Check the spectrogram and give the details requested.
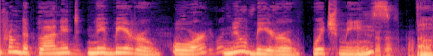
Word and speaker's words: Nibiru: Everywhere is written as Nibiru, and many pronounce Nibiru. There was no such expression or such a phrase as Nibi. It was Nubi, from that side.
